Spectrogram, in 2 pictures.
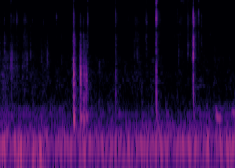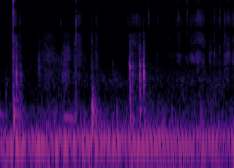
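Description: Light, irregular clicks and crackles of food being handled by hand on a plate, about a dozen sharp ticks spread over several seconds, over a low steady rumble.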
